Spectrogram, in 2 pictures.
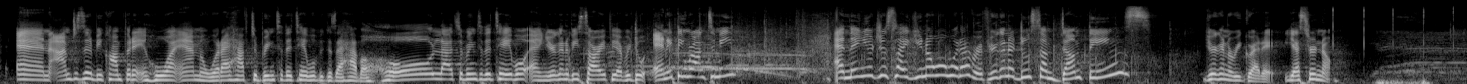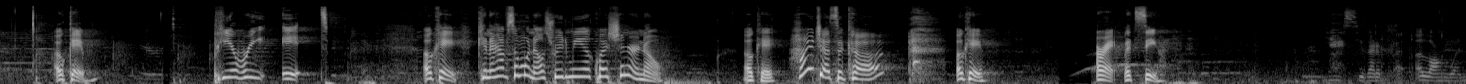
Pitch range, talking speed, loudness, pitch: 200-335 Hz, 195 wpm, -20 LUFS, 240 Hz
